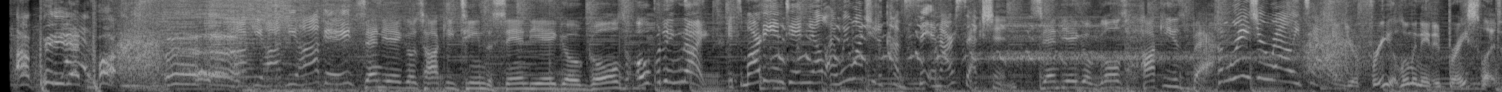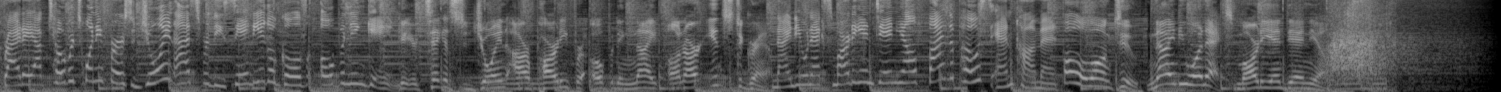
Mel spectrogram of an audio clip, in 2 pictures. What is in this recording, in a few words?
PROMO; MD GULLS OPENING NIGHT PARTY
